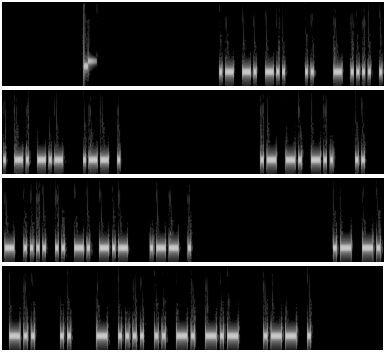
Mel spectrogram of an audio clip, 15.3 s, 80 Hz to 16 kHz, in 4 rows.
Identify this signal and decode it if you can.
Morse code, heard as a keyed tone, about 36 wpm, 700 Hz. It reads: AND I THINK WE AND I THINK WE AND I THINK WE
